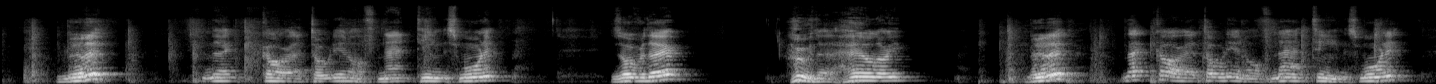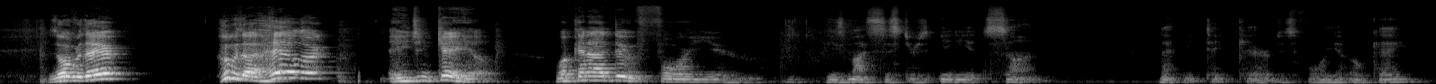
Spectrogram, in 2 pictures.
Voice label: US Eng Hilly Billy variations gentle not extreme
